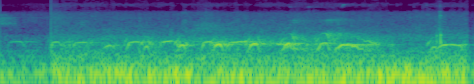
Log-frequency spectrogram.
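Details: Barred owls heard while camping, likely a lower-pitched male and possibly a female calling to each other close by in quiet, still weather: a quick run of about nine mellow hoots, some slightly rising, ending in a longer hoot, over low rumble.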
